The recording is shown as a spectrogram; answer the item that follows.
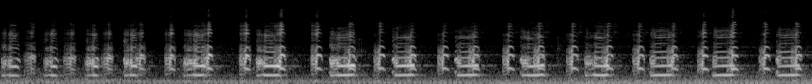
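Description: A pair of Canada geese honking rapidly and without a break, about three honks a second, lower and higher calls alternating: the calling the birds keep up in the run-up to taking off.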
